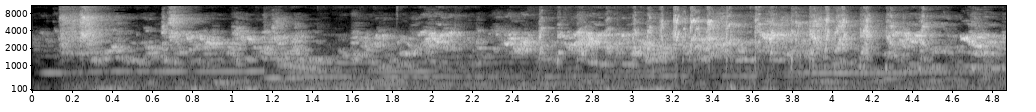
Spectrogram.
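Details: Baby budgerigars playing and talking, a chorus of continuous buzzy, scratchy chirps and warbles, dense and overlapping, with a faint steady hum underneath.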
